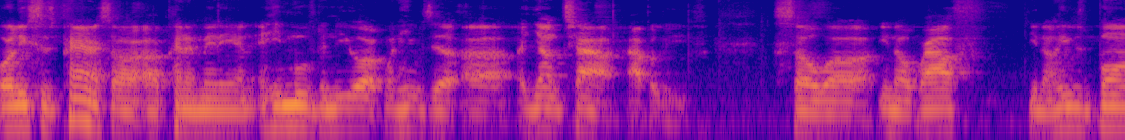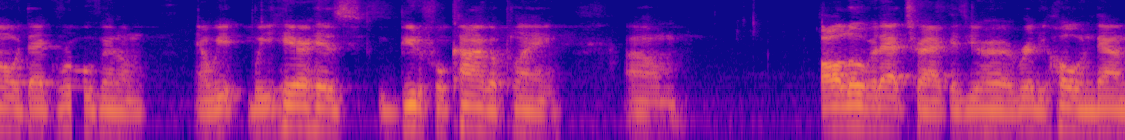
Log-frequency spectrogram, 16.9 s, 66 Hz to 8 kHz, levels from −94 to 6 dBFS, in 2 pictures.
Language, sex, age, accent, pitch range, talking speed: English, male, 20-39, American, 95-110 Hz, 205 wpm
